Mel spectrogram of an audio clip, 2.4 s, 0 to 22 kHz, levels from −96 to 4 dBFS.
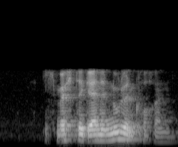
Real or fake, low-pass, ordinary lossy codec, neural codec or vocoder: real; 3.6 kHz; none; none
